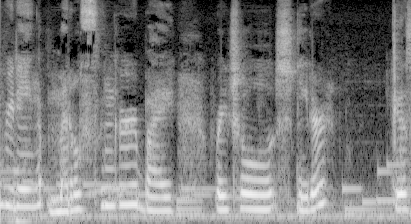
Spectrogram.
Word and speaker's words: Schneider: I'm currently reading Metal Slinger by Rachel Schneider. That's how you pronounce it.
